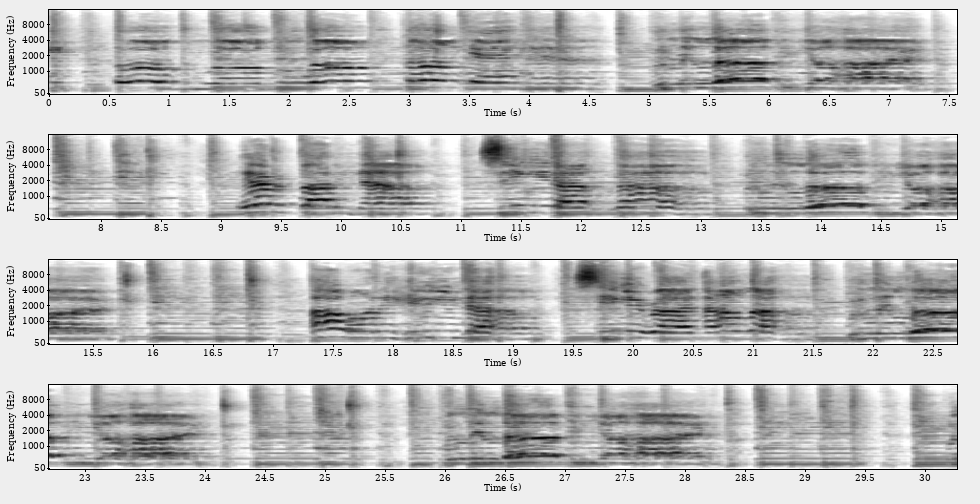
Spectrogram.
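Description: Acoustic guitar strummed in steady chords under a man's singing voice.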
